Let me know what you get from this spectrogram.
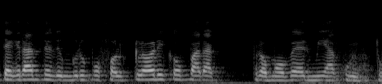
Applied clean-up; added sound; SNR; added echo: none; none; none; none.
